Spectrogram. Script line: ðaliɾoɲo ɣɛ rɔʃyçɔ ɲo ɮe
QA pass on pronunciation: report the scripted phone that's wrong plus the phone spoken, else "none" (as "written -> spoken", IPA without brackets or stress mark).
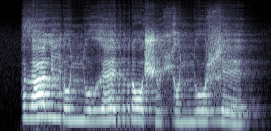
none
